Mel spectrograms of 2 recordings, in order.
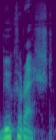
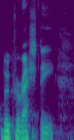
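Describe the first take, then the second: First: The name ends without an extra ee sound. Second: The name ends with an extra ee sound. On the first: The speaker calls it right. "it's Rapid Bucharest" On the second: The speaker calls it wrong. "not Bucharesti"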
